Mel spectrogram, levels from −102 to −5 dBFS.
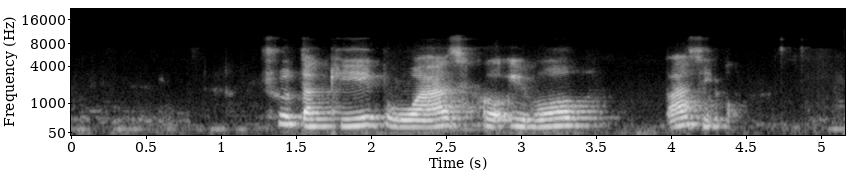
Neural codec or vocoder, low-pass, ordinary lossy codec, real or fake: codec, 16 kHz, 4 kbps, X-Codec, HuBERT features, trained on general audio; 7.2 kHz; Opus, 32 kbps; fake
